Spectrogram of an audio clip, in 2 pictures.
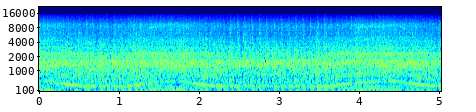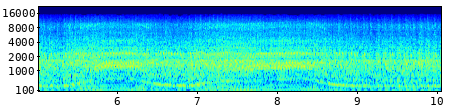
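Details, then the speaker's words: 2013 Yamaha New Vixion single-cylinder after rebuild with new block, piston and parts (original oblique-sounding noise traced to piston and block, not crankshaft); radiator filled, engine test: revs rise and fall smoothly, no knock or rattle, normal idle and revving. "lelei ma lamolemole le afi, bro, siaki le leo lea ua lelei"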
